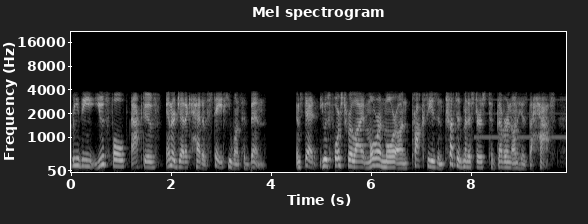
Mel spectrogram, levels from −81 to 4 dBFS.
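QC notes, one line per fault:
3.57 to 3.60 s, packet loss with pitch repetition: after "state he once had", 30 ms drops out. Repeating the last pitch period bridges it with a brief buzzy hold.
8.05 s to the end, USB whine: a steady 1 kHz tone, about 20 dB under the speech, enters after "on proxies and trusted". USB frame current leaks into the telephone-band audio.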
